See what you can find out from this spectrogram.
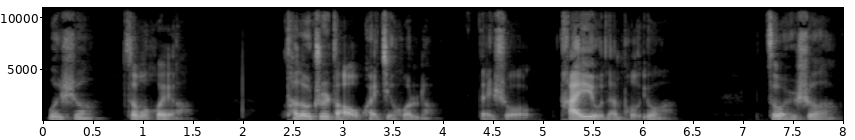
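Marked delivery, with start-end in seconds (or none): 0.8-6.3 lower, steady man's voice for 文轩; male lead's voice. Acted. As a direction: speak as the calm young boss. Narrator voices male lead. (低沉的男主角声音)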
